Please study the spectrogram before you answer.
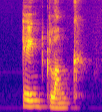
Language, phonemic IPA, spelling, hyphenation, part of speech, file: Dutch, /ˈeːn.klɑŋk/, eenklank, een‧klank, noun, Nl-eenklank.ogg
- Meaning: 1. monophthong 2. unison (same note (identical pitch) played by different parts)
